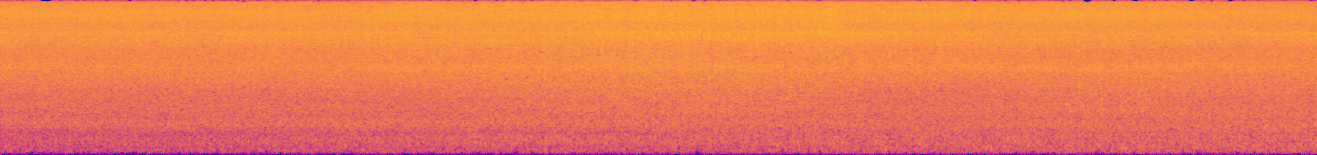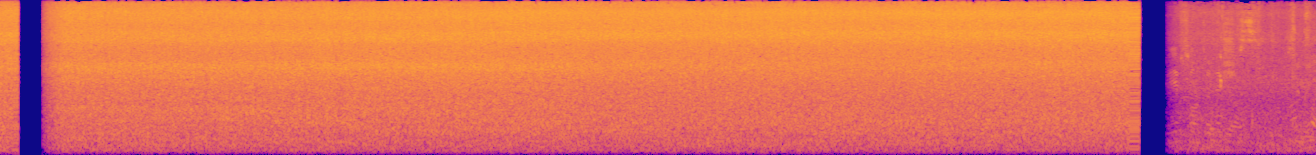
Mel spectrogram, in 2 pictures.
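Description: Small waterfalls cascading over moss-covered rock steps, a steady loud rush of falling water. The sound cuts out for a split second about halfway through, then carries on unchanged.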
